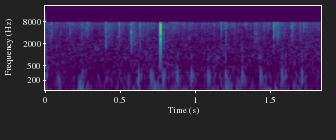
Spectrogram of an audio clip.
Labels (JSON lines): {"label": "biophony, pulse", "recorder": "SoundTrap 500"}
